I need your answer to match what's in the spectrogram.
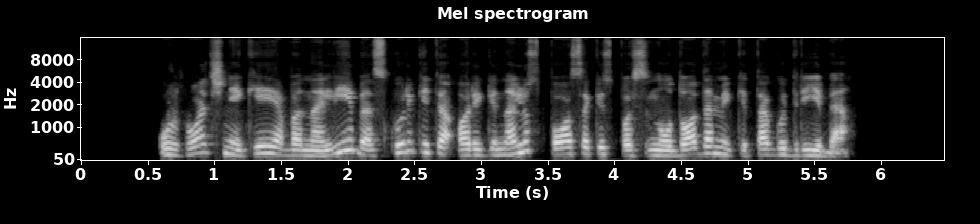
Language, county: Lithuanian, Klaipėda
